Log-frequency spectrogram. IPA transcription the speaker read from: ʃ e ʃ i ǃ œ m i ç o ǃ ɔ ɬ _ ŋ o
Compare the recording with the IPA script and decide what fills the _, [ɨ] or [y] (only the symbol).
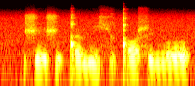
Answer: y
